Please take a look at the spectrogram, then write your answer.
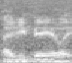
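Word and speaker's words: Eide Bailly: Is that how you ID pronounce it? Bailey. ID Bailey, yeah.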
